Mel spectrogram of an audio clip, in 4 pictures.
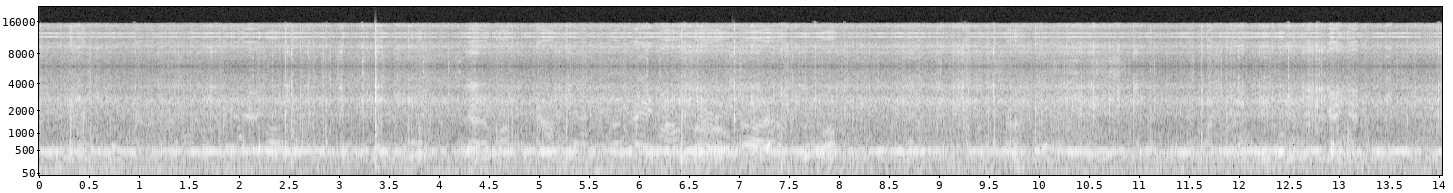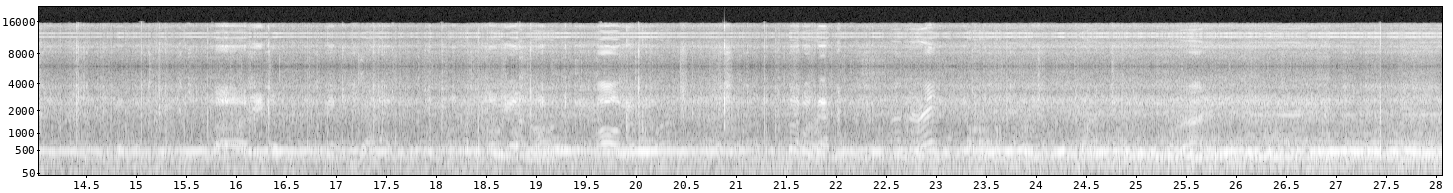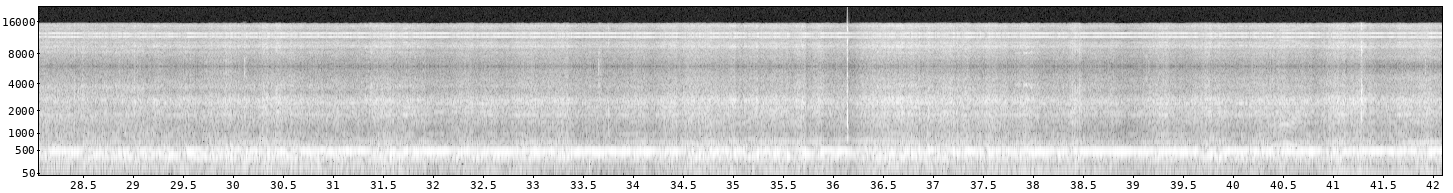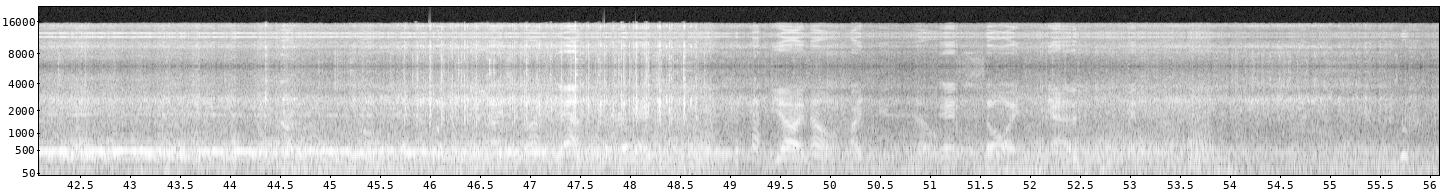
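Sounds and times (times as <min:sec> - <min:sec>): chairlift machinery whine and hum: 0:00.0 - 0:56.0.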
